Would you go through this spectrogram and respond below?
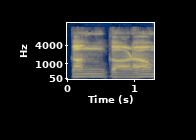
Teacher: केवल हल्का सा अनुनासिक करेंगे तो उच्चारण शुद्ध होगा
